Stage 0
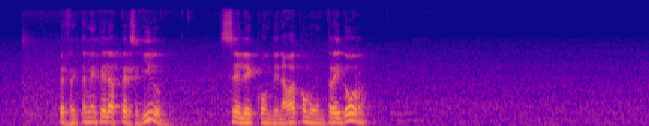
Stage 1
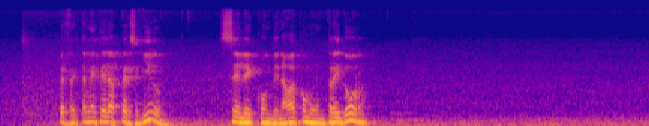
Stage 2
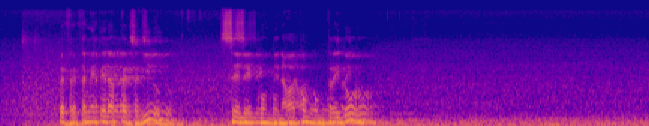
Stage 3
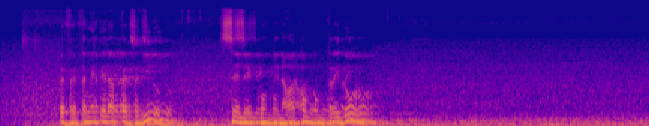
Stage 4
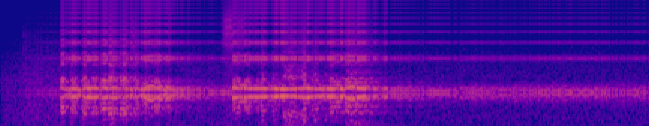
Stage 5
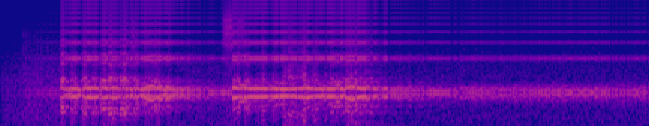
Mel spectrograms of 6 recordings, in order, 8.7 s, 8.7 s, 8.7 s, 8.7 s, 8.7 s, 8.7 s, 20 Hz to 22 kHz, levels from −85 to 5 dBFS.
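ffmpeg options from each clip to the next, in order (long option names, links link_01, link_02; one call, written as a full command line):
ffmpeg -i in.wav -af "asubboost=boost=12:cutoff=150,volume=1.5dB" out.wav
ffmpeg -i in.wav -filter_complex "[0:a]acompressor=threshold=-20dB:ratio=6,asplit=2[link_01][link_02];[link_02]aecho=0:1:160|320|480:0.473|0.071|0.0106[link_03];[link_01][link_03]amix=inputs=2:normalize=0" out.wav
ffmpeg -i in.wav -filter_complex "[0:a]acrossover=split=160|1600|4100[link_01][link_02][link_03][link_04];[link_03]acompressor=threshold=-53dB:ratio=6[link_05];[link_04]aexciter=amount=1.7:drive=1.5:freq=9500[link_06];[link_01][link_02][link_05][link_06]amix=inputs=4:normalize=0,volume=-3dB" out.wav
ffmpeg -i in.wav -filter_complex "[0:a]asplit=2[link_01][link_02];[link_02]adelay=138,lowpass=frequency=2000:poles=1,volume=-9dB,asplit=2[link_03][link_04];[link_04]adelay=138,lowpass=frequency=2000:poles=1,volume=0.54,asplit=2[link_05][link_06];[link_06]adelay=138,lowpass=frequency=2000:poles=1,volume=0.54,asplit=2[link_07][link_08];[link_08]adelay=138,lowpass=frequency=2000:poles=1,volume=0.54,asplit=2[link_09][link_10];[link_10]adelay=138,lowpass=frequency=2000:poles=1,volume=0.54,asplit=2[link_11][link_12];[link_12]adelay=138,lowpass=frequency=2000:poles=1,volume=0.54[link_13];[link_01][link_03][link_05][link_07][link_09][link_11][link_13]amix=inputs=7:normalize=0,flanger=delay=19:depth=5:speed=1.7,aeval=exprs='val(0)*sgn(sin(2*PI*1100*n/s))':channel_layout=same,volume=-7.5dB" out.wav
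ffmpeg -i in.wav -af "asoftclip=type=tanh:threshold=-31.5dB,volume=-1dB" out.wav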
